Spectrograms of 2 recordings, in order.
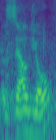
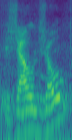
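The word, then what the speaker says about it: Željo: Okay, so this is Zeljo, or Zhaljo. I don't know how you say it, but it's Z-E-L-J-O. It was recommended to us. J is silent.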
